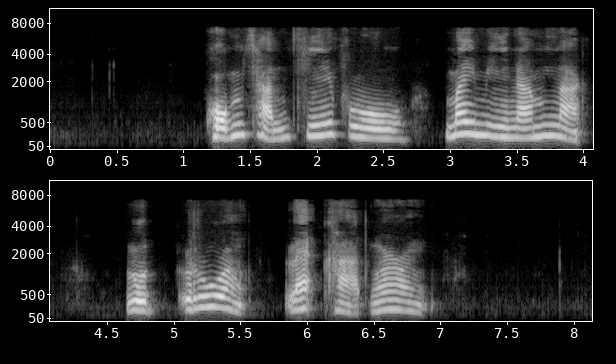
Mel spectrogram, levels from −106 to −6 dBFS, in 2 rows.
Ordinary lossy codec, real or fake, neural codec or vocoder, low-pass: AAC, 48 kbps; fake; codec, 16 kHz, 4.8 kbps, FACodec; 7.2 kHz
